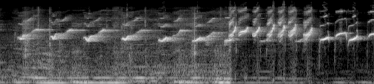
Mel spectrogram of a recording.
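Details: Caged lesser green leafbird, a Banyuwangi trotol bird, singing to prompt other birds: evenly spaced short whistled phrases, then a quicker string of high chirping notes, over a low steady hum.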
